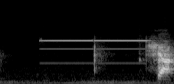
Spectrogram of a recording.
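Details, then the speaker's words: Test run of a Zoll AED Plus with adult pads: steady high electronic tone with voice prompts to not touch the patient while it analyzes and counts down, a brief click, then a burst of noise as it delivers the shock automatically. "don't touch patient analyzing analyzing cannot stress the sh will be delivered in three two"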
